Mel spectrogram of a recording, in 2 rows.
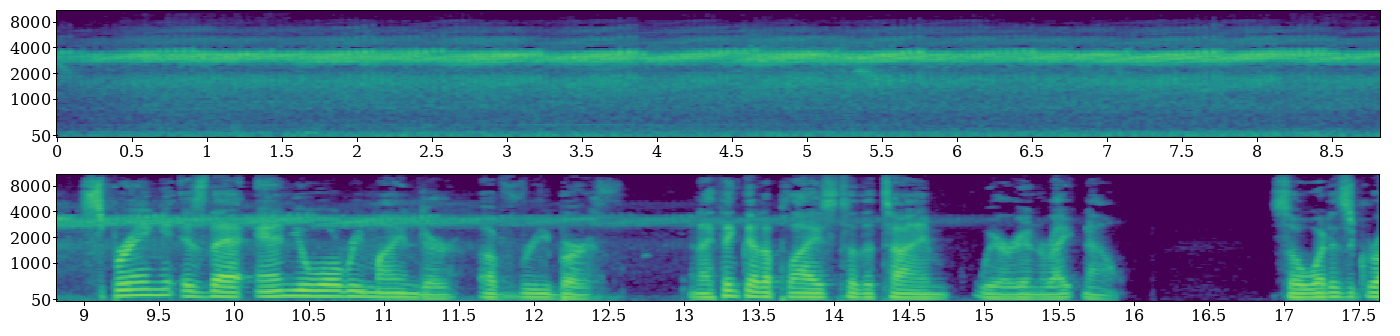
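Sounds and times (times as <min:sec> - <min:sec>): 
chorus of spring peeper frogs peeping in Michigan: 0:00.0 - 0:15.9
speech: 0:09.1 - 0:15.9, 0:16.9 - 0:17.6.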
